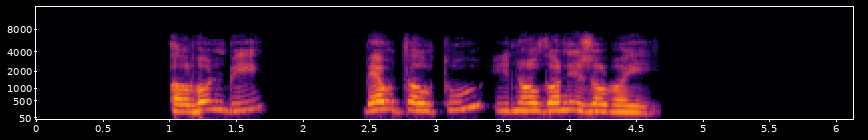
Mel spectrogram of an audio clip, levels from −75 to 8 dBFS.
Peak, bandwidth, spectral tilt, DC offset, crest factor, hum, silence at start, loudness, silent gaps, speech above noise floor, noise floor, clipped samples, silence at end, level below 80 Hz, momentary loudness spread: 0 dBFS; 7.4 kHz; -6 dB/octave; under 0.1%; 18 dB; none; 1 s; -16 LUFS; 1.77-2.45 s; over 75 dB; under -90 dBFS; under 0.1%; 1.5 s; -58 dBFS; 11 LU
